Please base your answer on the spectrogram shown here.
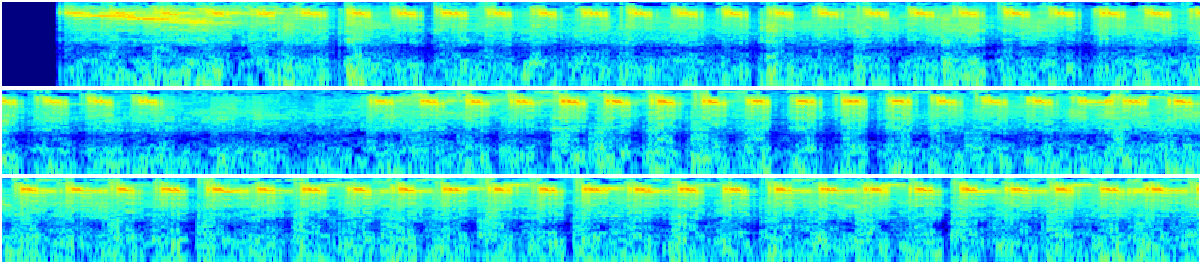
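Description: Simulated tinnitus: a shrill, high-pitched pulsing ringing, about three pulses a second, with a brief pause midway.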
